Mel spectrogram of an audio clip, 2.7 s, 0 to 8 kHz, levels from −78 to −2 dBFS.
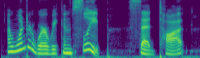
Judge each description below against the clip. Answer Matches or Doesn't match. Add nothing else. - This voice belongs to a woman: Matches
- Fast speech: Doesn't match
